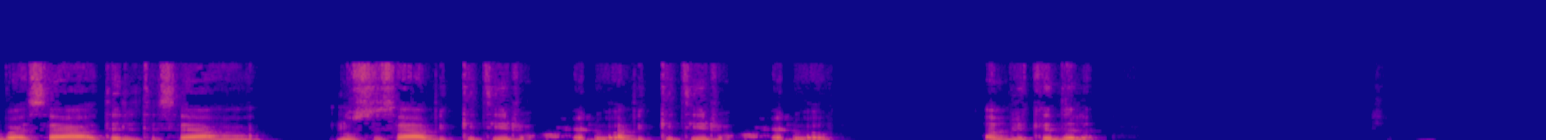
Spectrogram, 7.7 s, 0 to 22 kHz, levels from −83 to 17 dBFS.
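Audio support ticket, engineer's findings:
Stream segment repeated, 3.09–4.08 s: about 1 s of speech replays, with a small blip at the jump back. Probable component: player segment queue fetching the same chunk twice. Unlike a stutter or buffer loop, it is one clean full-length replay that then continues normally.

One channel inverted, 5.53 s to end: centred speech suddenly drops about 27 dB, leaving a faint residue. Likely cause: polarity flip on one stereo leg, with the common content cancelling in the mono sum. Unlike a dropout, a faint difference signal remains rather than silence.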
